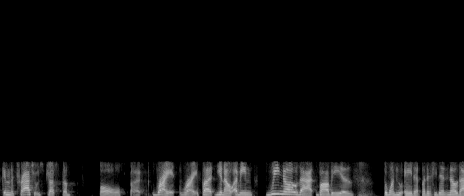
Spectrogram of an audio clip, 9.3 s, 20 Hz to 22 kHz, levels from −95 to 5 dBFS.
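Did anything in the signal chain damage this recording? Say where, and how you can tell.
Yes. At the codec stage, the whole clip carries heavy G.723.1 codec damage at about 6.3 kbit/s. The speech is muffled, with nothing above 4 kHz. It sounds hoarse and the consonants are blurred. The 30 ms frames and slow updates of the voice model blur the consonants.

At the network stage, VoIP packet loss concealed by the speech codec hits four times. The first is at 1.01–1.08 s, after "the trash it was". The others are at 2.63–2.79 s, after "the bowl", at 5.78–5.96 s, before "that bobby is the", and at 8.57–8.63 s. Each loses one 30 ms frame. The decoder extrapolates from the last pitch and filter, stretching the sound into a fading buzzy tone or coloured noise. The sound stays weakened briefly afterwards.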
